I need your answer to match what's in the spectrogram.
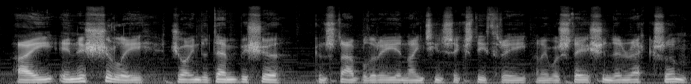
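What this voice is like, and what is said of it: Welsh accent. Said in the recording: “He speaks in his fabulous Welsh accent.”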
